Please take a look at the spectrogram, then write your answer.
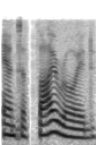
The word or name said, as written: antithyroid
